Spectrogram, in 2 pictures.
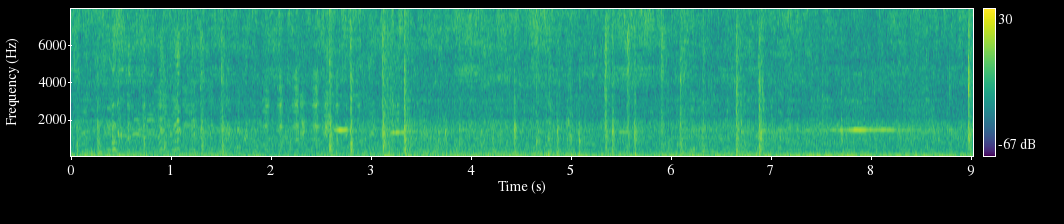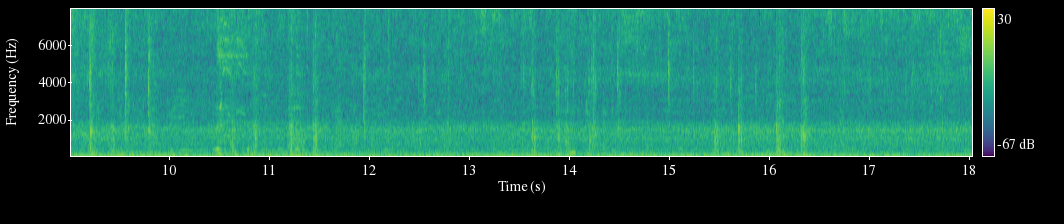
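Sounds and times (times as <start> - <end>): miniature train rumbling: 0.0 - 18.0
brief high squeals: 7.5 - 8.5.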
